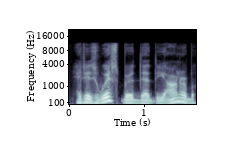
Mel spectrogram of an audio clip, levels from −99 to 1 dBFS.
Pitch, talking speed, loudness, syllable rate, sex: 120 Hz, 210 wpm, -16 LUFS, 7.0 syllables/s, male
